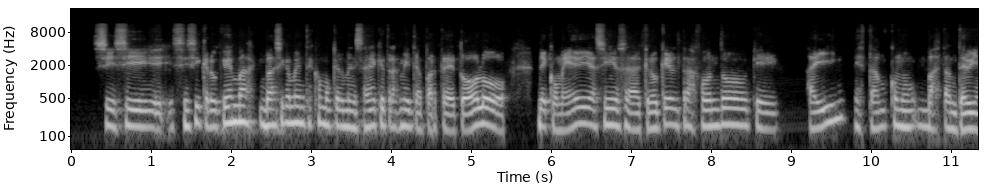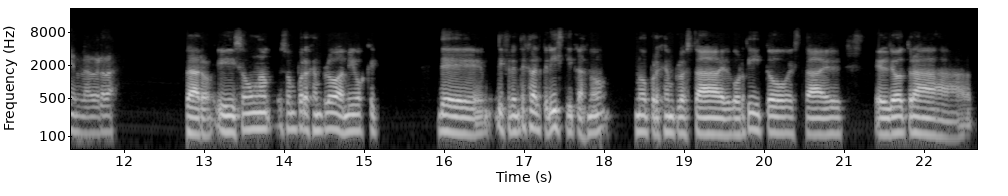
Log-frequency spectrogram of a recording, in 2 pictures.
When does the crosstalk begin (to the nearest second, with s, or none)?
none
